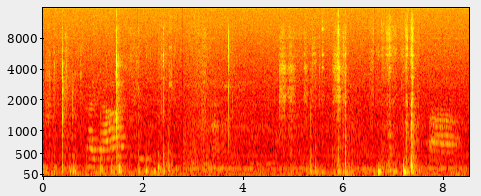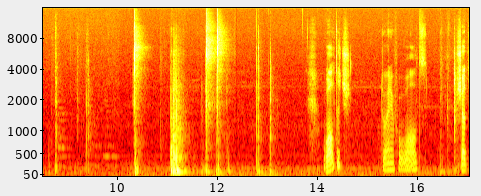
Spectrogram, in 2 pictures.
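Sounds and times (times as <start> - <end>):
loud thunks: 10.4 - 13.2.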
